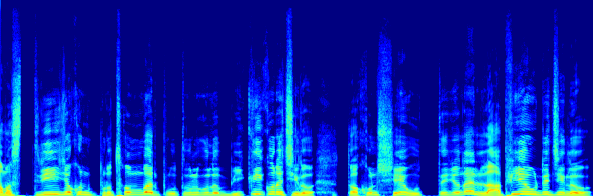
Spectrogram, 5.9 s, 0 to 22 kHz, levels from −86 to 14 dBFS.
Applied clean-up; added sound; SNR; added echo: neural mask model Resemble Enhance denoiser.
